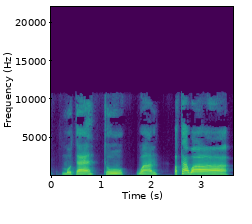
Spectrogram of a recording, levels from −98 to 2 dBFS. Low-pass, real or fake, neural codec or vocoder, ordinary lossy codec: 10.8 kHz; fake; codec, 24 kHz, 1.2 kbps, DualCodec; MP3, 48 kbps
